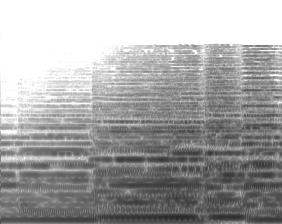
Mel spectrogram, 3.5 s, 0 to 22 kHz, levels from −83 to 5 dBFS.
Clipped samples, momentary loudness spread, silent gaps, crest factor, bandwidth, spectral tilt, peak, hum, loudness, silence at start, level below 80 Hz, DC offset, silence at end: under 0.1%; 11 LU; none; 12 dB; 10 kHz; -5 dB/octave; 0 dBFS; none; -13 LUFS; 0 s; -26 dBFS; under 0.1%; 0 s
